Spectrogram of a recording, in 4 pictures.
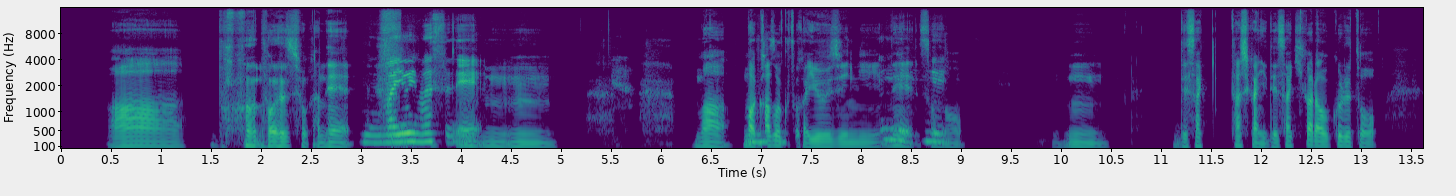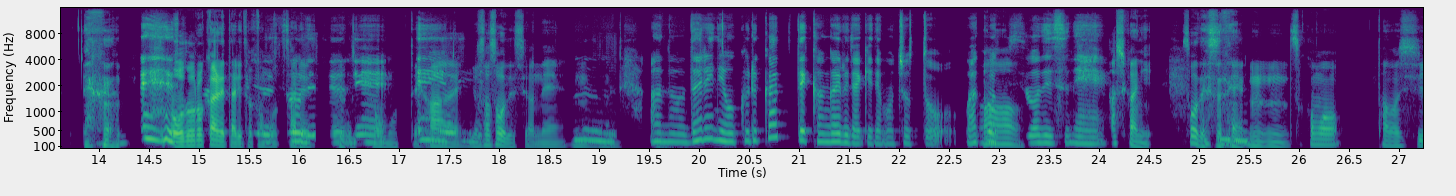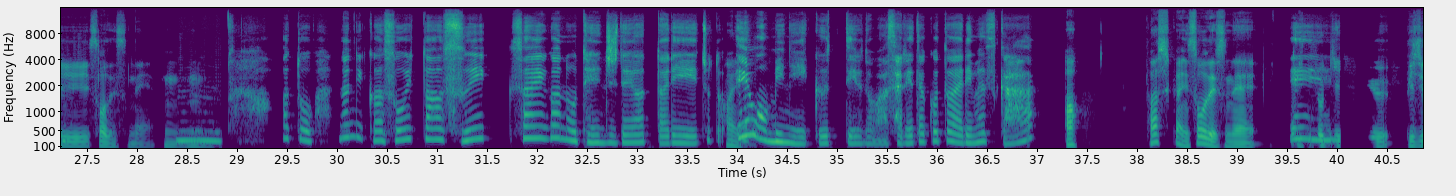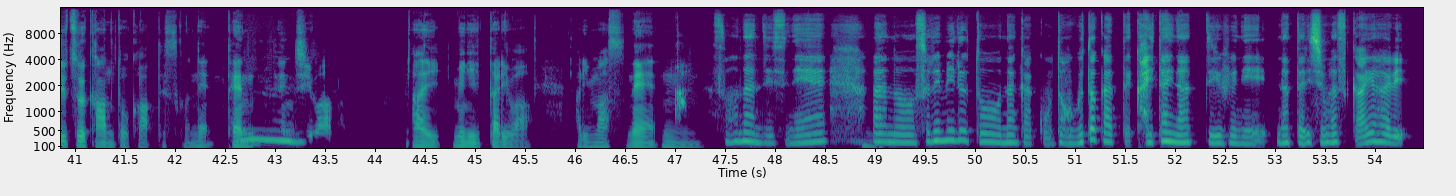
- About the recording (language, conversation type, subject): Japanese, advice, 新しいジャンルに挑戦したいのですが、何から始めればよいか迷っています。どうすればよいですか？
- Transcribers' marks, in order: other background noise; chuckle; chuckle; unintelligible speech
